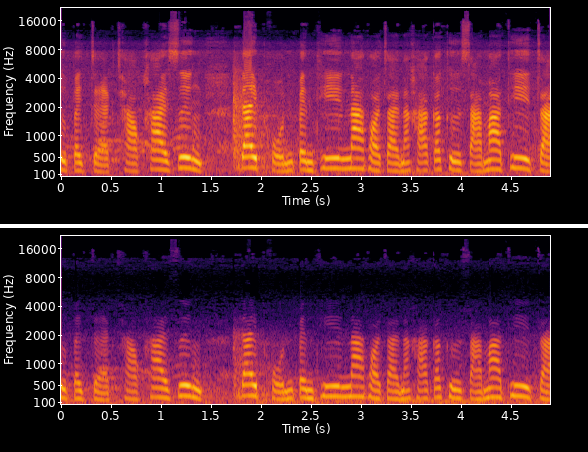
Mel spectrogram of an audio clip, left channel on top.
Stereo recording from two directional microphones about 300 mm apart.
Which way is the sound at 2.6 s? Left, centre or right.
Left.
